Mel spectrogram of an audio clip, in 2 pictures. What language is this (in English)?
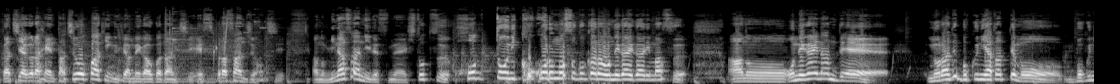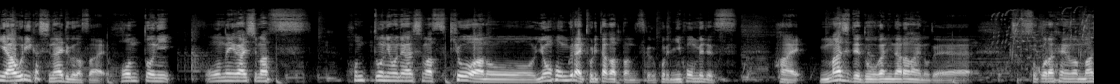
Japanese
